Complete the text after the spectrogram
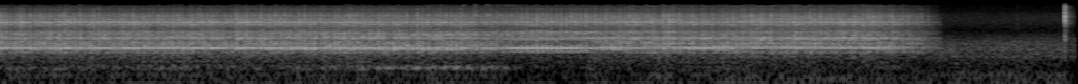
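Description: A drill bores into metal with a steady whine.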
